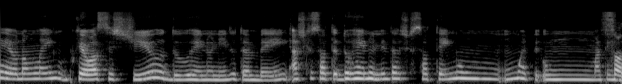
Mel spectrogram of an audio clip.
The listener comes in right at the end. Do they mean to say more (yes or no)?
yes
